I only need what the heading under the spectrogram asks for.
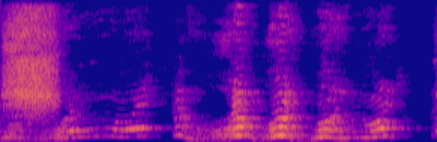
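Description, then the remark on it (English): A dog that had been in bed gets up and barks in a quick run of short, yelping, whiny barks, fairly loud and rising and falling in pitch, after a brief burst of hiss at the start. “He's just in bed, and then he got up and started barking.”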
